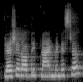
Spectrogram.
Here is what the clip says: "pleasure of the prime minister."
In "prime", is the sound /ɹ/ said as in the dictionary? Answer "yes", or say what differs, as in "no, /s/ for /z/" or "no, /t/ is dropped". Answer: no, /l/ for /ɹ/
